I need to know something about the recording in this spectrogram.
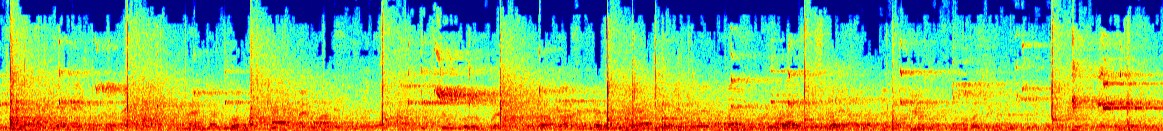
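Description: Rackets strike a shuttlecock in a quick rally, echoing in a large hall.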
